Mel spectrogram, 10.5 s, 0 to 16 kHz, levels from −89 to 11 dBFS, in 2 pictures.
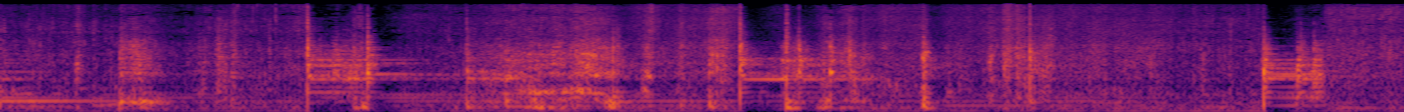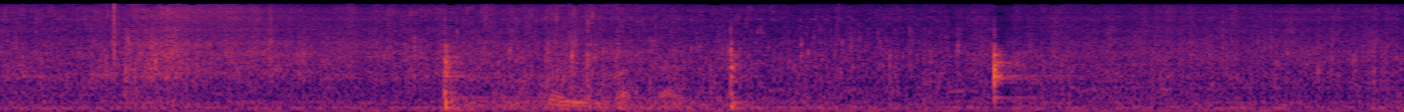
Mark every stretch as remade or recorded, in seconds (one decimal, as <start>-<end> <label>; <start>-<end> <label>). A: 0.0-2.2 recorded; 2.2-4.4 remade; 4.4-6.0 recorded; 6.0-6.7 remade; 6.7-8.9 recorded; 8.9-10.5 remade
